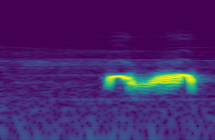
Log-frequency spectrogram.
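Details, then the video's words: A single soft, rounded coo from a spotted dove, used as a lure for wild doves. It rises briefly, then holds steady before cutting off, with another note starting at the very end. "Tiếng cu gáy mồi chuẩn để kích bổi hiệu quả nhất"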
